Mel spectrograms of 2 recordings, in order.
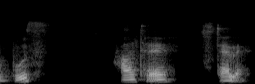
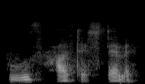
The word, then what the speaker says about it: Bushaltestelle: So to help you also get to pronounce the word fast enough, then just divide it into 3. And then just know that this is 3 words combined into 1.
